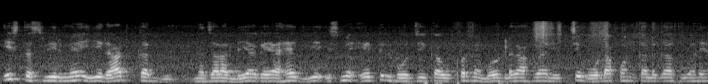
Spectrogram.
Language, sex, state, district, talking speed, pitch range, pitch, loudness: Hindi, male, Rajasthan, Bikaner, 230 wpm, 150-180 Hz, 165 Hz, -17 LUFS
